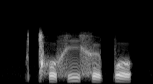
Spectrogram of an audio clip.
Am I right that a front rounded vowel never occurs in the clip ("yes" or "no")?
no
